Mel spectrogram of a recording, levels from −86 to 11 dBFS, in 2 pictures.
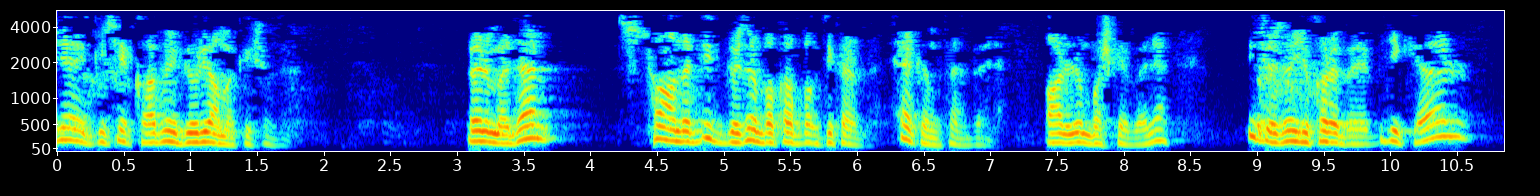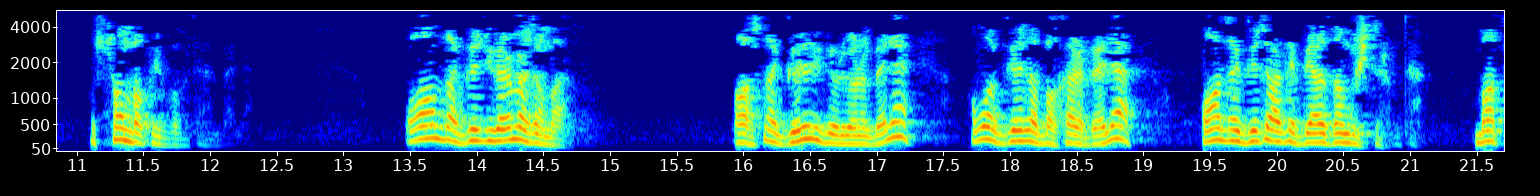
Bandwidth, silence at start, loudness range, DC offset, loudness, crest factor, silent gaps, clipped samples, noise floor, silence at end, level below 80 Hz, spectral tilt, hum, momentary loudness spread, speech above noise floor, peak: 5.2 kHz; 0 s; 5 LU; under 0.1%; -17 LUFS; 16 dB; none; under 0.1%; -76 dBFS; 0 s; -64 dBFS; -10 dB/octave; none; 13 LU; 60 dB; 0 dBFS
